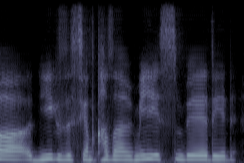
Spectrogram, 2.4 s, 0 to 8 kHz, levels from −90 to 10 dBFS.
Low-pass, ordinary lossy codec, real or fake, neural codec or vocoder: none; none; fake; codec, 16 kHz, about 1 kbps, DyCAST, with the encoder's durations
